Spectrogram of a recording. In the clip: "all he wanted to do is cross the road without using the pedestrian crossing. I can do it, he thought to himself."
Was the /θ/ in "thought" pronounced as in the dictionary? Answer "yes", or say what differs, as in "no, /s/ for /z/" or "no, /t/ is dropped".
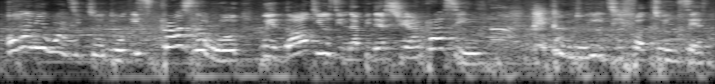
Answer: no, /f/ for /θ/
